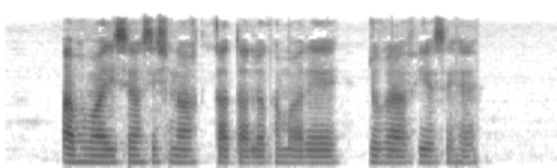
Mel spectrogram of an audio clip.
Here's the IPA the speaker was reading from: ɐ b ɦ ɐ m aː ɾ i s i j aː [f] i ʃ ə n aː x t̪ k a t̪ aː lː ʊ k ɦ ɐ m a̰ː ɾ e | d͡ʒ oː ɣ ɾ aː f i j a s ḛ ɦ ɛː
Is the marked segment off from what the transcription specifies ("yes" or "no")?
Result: yes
